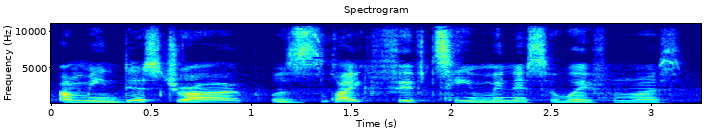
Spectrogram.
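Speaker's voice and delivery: ordinary delivery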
